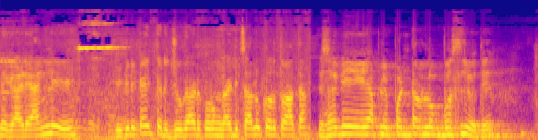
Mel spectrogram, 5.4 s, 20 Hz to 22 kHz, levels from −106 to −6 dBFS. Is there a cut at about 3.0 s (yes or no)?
yes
